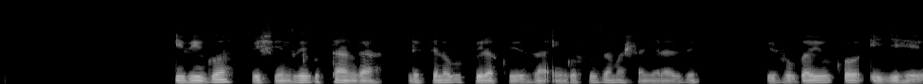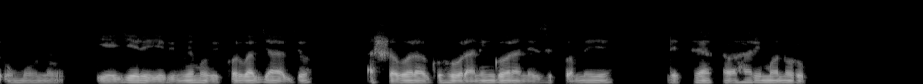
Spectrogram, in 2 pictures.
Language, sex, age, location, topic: Kinyarwanda, male, 18-24, Nyagatare, government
